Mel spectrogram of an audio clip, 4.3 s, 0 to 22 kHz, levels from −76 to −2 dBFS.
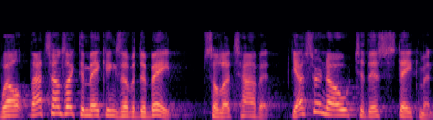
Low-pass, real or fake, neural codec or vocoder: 7.2 kHz; fake; vocoder, 44.1 kHz, 128 mel bands every 512 samples, BigVGAN v2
